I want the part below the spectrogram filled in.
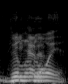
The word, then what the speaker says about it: Villanueva: Villanueva.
